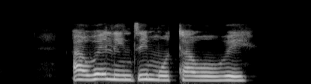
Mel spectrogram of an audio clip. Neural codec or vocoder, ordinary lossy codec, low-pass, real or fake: none; Opus, 32 kbps; 7.2 kHz; real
